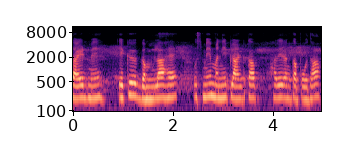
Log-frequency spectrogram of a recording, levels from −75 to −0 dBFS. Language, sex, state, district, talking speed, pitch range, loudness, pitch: Hindi, female, Maharashtra, Washim, 170 wpm, 200-215 Hz, -16 LUFS, 210 Hz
